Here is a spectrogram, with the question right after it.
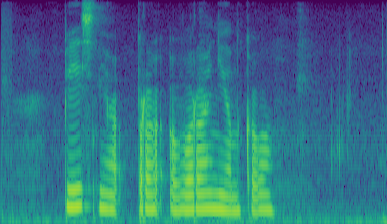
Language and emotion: Russian, neutral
